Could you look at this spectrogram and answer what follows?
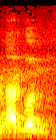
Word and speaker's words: Nargundkar: So congratulations to the MCs who were here earlier, because most people make me out to be a gunda in other places. So pronouncing the soft the is actually a right thing to do.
